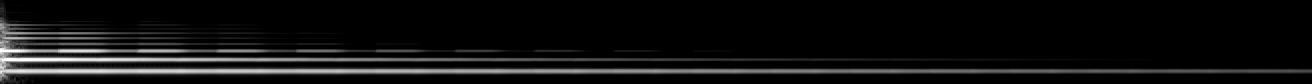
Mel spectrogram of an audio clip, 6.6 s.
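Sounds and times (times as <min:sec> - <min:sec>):
Rhodes 73 electric piano playing slowly: 0:00.0 - 0:04.2.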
